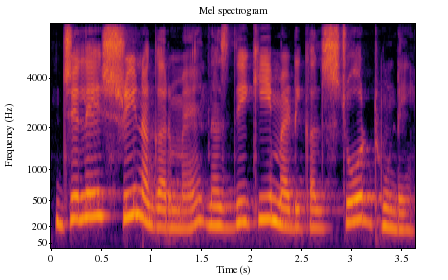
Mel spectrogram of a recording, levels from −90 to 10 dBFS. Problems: constant background noise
